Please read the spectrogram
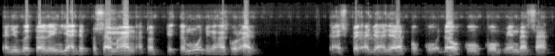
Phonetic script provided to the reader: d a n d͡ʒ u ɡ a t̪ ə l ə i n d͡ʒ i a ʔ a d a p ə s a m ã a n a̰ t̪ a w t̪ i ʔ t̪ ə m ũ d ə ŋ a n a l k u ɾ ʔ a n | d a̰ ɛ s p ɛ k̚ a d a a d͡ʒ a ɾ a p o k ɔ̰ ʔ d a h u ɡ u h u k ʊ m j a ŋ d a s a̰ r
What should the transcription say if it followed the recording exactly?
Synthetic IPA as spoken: d a n d͡ʒ u ɡ a t̪ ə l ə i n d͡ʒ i a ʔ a d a p ə s a m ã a n a̰ t̪ a w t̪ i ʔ t̪ ə m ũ d ə ŋ a n a l k u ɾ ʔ a n | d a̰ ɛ s p ɛ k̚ a d͡ʒ a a d͡ʒ a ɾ a p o k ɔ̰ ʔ d a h u k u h u k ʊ m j a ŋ d a s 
